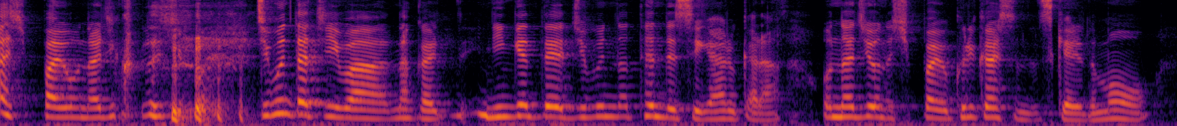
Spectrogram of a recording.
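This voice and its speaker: An older woman from Japan, a guest in a radio interview, talking briskly and modestly with laughter. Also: fairly high pitch, a bit bright.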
